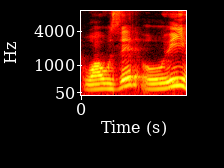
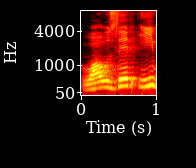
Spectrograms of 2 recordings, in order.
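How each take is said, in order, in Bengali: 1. সিলেবলটি 'w' glide দিয়ে শুরু হয়। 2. সিলেবলটি একটি শুধু 'ee' স্বরধ্বনি। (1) "ওয়াও জের উই হয়" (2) "ওয়াও জের ই বলবেন না"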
